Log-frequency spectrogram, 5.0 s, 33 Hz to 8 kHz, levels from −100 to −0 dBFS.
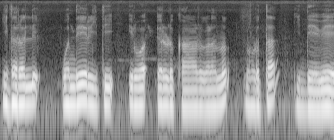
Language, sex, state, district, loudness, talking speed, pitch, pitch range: Kannada, male, Karnataka, Koppal, -14 LUFS, 110 wpm, 125 Hz, 120-135 Hz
